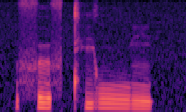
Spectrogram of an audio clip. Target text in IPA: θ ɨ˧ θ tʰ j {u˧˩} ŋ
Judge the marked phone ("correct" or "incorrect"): correct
